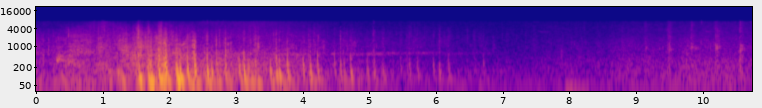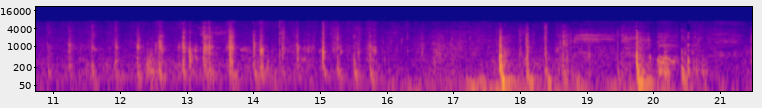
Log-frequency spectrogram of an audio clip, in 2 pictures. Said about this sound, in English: let me mount up behind you on your horse and we'll ride for the dockyard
